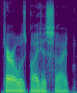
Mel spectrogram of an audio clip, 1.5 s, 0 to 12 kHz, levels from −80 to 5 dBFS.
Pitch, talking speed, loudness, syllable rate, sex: 95 Hz, 195 wpm, -18 LUFS, 4.6 syllables/s, male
